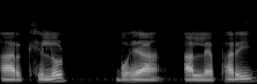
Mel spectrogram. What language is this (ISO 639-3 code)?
sat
